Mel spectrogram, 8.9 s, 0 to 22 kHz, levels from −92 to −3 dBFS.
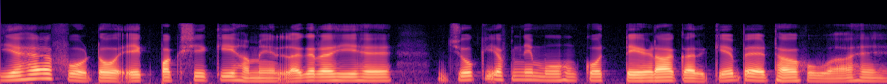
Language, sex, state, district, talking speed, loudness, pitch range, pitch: Hindi, male, Rajasthan, Churu, 130 wpm, -19 LUFS, 115-135 Hz, 125 Hz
